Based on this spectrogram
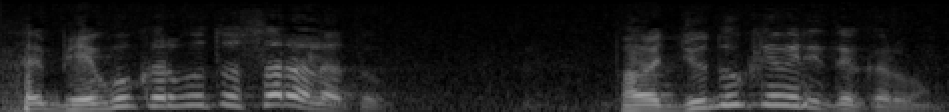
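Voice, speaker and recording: An older man giving a storytelling sermon as a monk, animated and acting out the people in his stories. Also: on the high side, fast talker, breathy edge. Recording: dull lo-fi recording.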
